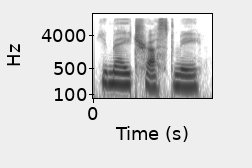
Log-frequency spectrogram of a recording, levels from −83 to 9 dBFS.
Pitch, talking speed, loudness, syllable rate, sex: 175 Hz, 200 wpm, -16 LUFS, 3.9 syllables/s, female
